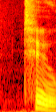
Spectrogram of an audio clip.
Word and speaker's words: to: This word is to. What's tricky about it? This O right here is not saying ah, like we've learned. It's not even saying O. It's saying oo. To.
